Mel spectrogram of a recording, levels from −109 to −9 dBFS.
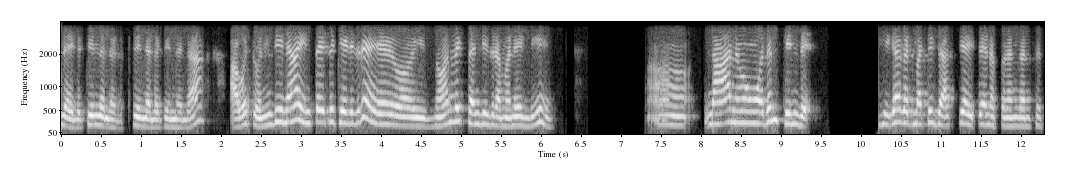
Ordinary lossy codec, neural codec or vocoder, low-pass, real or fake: none; none; 3.6 kHz; real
